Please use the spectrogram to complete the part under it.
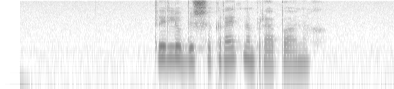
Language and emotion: Russian, neutral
